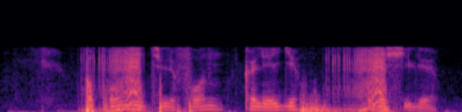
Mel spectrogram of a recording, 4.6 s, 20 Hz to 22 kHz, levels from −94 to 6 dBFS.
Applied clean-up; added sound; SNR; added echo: none; Zipper (clothing); 2 dB; none.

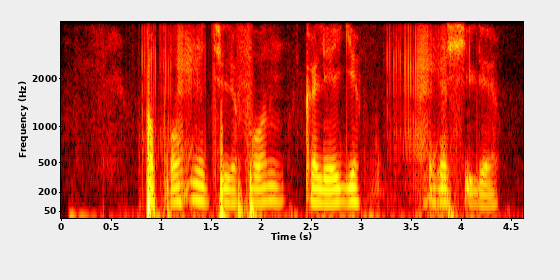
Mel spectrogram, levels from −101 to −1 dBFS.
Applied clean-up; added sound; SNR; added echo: neural separator model SepFormer WHAM!.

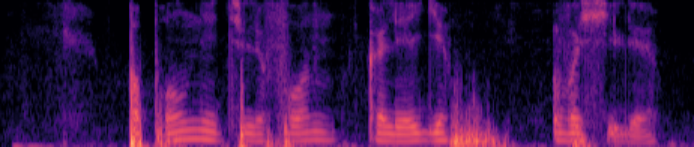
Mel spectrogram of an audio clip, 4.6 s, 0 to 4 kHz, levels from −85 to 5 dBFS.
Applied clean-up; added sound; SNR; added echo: none; none; none; none.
